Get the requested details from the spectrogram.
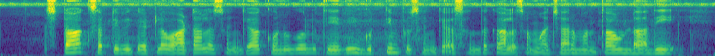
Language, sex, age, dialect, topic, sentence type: Telugu, female, 31-35, Southern, banking, statement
